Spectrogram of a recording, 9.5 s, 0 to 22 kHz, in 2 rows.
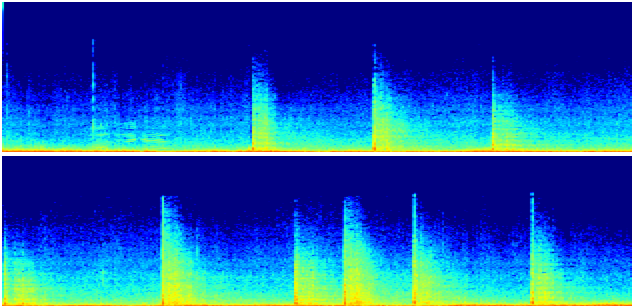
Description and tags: Several shots very windy conditions4
Several shots taken from a over-and-under shooter during Pheasant shoot in very windy conditions in a deep valley.
bang, discharge, fire, firing, gun, gunshot, over-and-under, pheasants, season, shoot, shooting, shot, shotgun, side-by-side, windy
